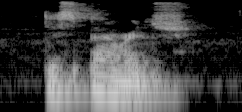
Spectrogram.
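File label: "disparage", British English; pronunciations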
